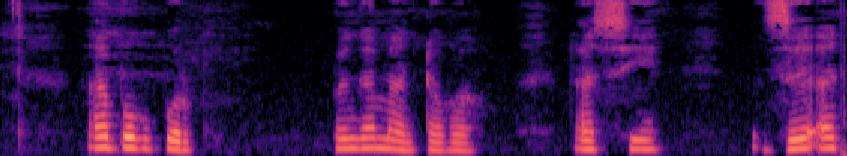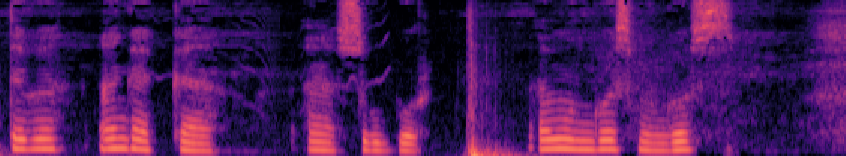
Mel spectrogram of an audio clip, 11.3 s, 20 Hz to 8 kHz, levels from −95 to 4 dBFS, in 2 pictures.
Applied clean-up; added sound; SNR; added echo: none; Squeak / Slam / Wood; 11 dB; none.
